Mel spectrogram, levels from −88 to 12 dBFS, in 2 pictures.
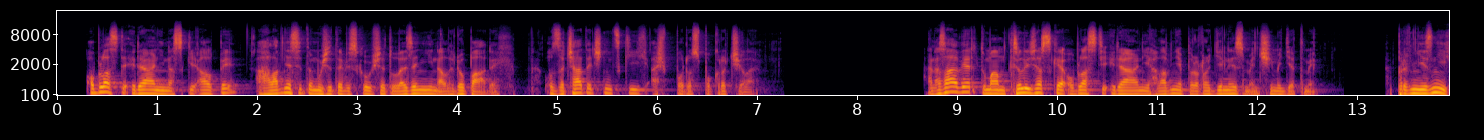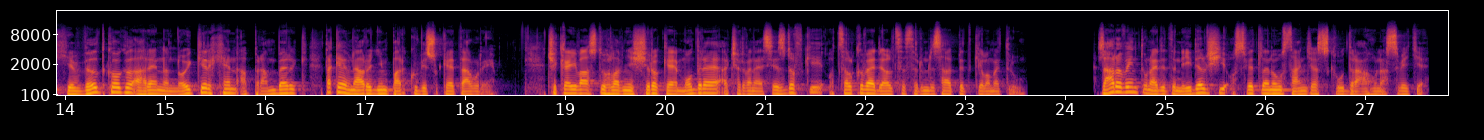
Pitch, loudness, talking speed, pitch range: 130 Hz, -17 LUFS, 155 wpm, 115-145 Hz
